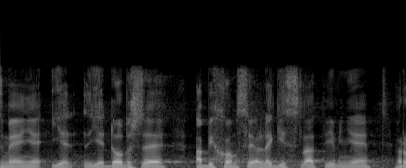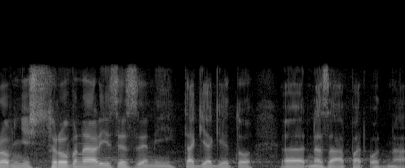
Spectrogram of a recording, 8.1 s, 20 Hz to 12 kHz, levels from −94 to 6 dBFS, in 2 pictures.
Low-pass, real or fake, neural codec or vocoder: 7.2 kHz; real; none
